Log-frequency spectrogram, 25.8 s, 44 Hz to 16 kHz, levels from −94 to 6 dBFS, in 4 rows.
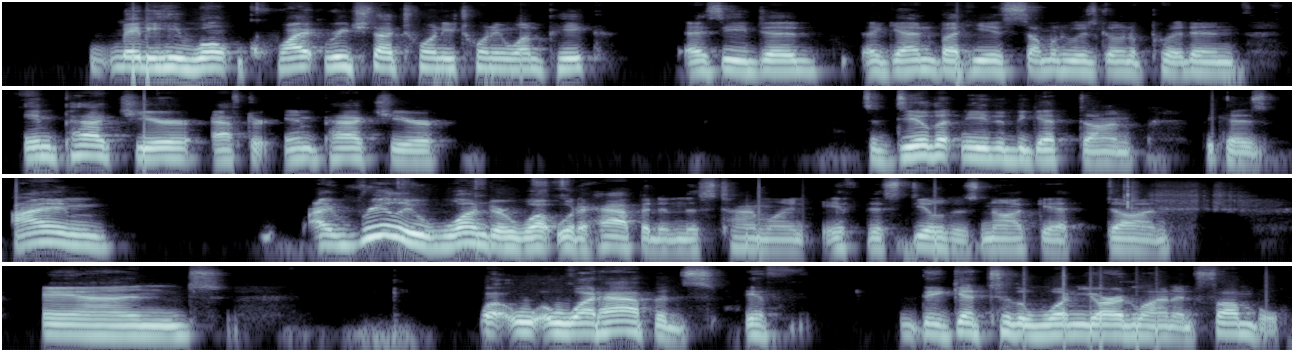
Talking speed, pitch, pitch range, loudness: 160 wpm, 130 Hz, 120-150 Hz, -17 LUFS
